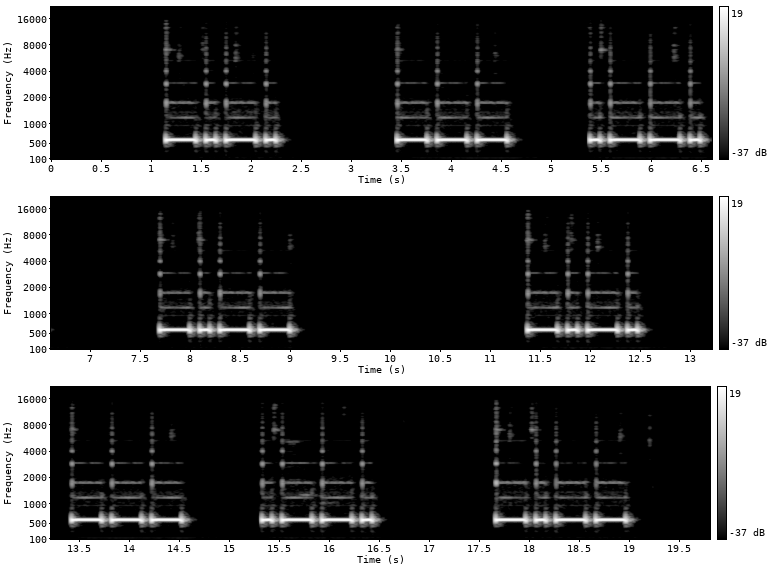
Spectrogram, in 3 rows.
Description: Morse code, heard as a keyed tone, about 12 wpm, spaced as for 6 wpm, 580 Hz. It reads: COPY COPY
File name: 3of4-words-2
